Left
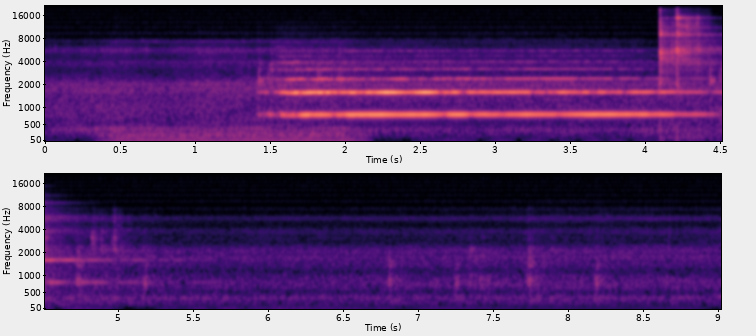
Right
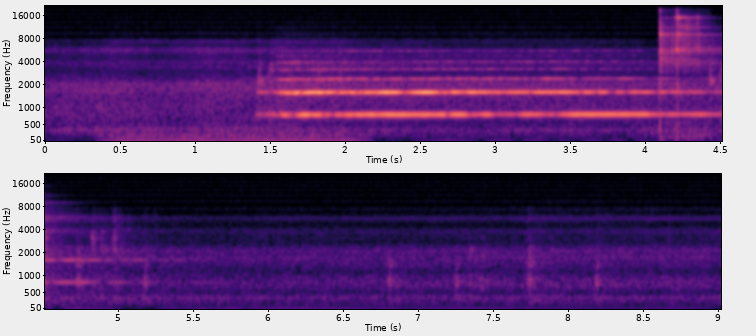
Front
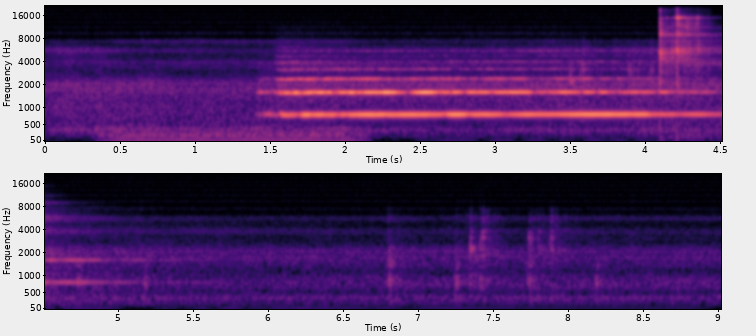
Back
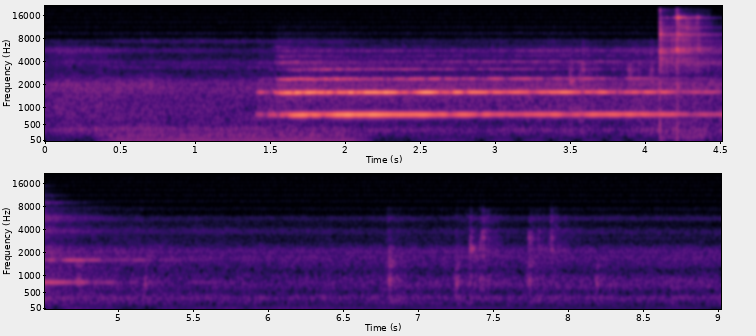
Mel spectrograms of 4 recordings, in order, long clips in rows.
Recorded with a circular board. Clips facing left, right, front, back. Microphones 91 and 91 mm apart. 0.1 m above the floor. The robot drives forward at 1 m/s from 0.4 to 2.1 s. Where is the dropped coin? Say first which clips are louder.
Left 2 dB, front 4 dB; 135° right, 0.6 m.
